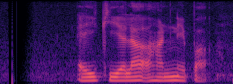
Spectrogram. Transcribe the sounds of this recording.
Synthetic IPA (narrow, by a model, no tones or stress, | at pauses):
æikijəlaːɦanːepa̰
